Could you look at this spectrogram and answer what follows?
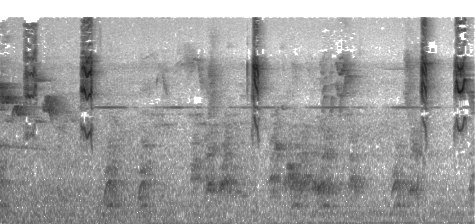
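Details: Double-collared seedeater; female call; female calling to stimulate males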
